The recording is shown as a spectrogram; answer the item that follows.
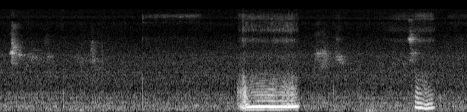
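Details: Sleeping pug snoring: mostly quiet room, then a loud harmonic snort lasting nearly a second, later a short rising-falling nasal snore; faint background hiss between.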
